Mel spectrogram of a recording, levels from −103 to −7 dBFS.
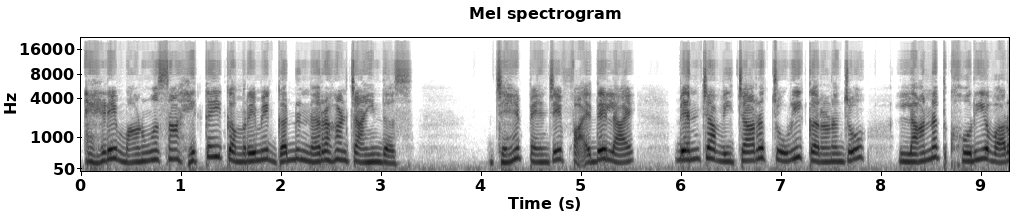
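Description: All the way through, the speech has a grainy, plainly rough texture, likely Opus compression, fitting a rate around 24 kbps, with noise-filled bands standing in for lost detail up to about 20.3 kHz.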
